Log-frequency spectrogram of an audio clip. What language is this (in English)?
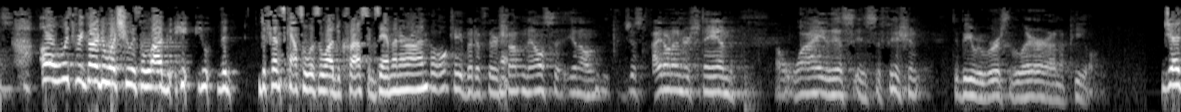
English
